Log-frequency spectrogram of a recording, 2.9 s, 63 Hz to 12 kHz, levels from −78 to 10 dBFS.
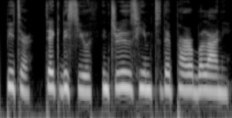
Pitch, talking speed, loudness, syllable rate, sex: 220 Hz, 185 wpm, -18 LUFS, 6.6 syllables/s, female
